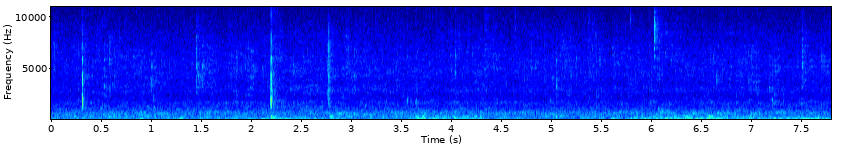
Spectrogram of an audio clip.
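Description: Rain falling steadily, with a few sharp drops or drips striking close by.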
